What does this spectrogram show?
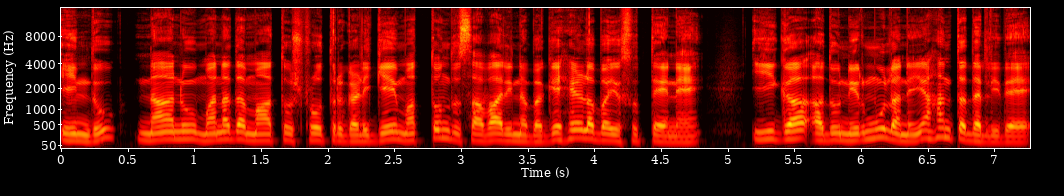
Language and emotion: Kannada, neutral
